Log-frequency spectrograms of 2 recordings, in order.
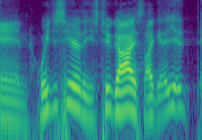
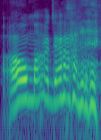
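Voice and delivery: higher, slow, drawn-out disbelief; stunned oh my god; 10 semitones higher, much slower than usual. Retold or imitated. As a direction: let it hang in slow disbelief. Retold shocked reaction.

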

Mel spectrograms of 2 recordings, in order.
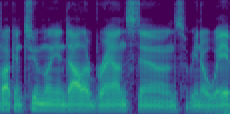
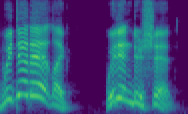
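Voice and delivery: much higher, louder gloating cheer; mock celebration; 9 dB louder than usual. Mocking rich liberals cheering the election, shrill mock whoop. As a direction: parody a smug victory whoop.

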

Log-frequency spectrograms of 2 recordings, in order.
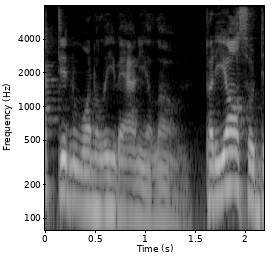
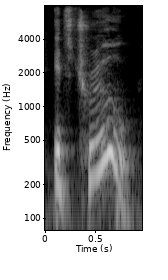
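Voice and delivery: put-on high, louder girl's voice; Annie insisting; 11 semitones higher, 7 dB louder than usual. A narrator's reading. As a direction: press the point, high. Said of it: "said Annie".

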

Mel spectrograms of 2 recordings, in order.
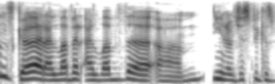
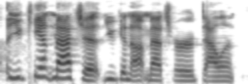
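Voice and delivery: normal talking voice

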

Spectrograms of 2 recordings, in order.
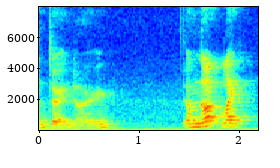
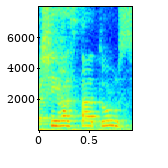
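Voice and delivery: mum's pitched-up shocked gasp of a line; hint of a scandalised mother; mock shocked mum; 8 semitones higher, 3 dB quieter than usual. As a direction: play mum horrified at the tattoos. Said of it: "Mum would be like".

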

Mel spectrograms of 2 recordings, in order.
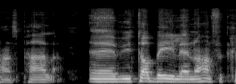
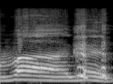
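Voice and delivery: higher and louder through laughter; laughing mannen; 6 semitones higher, 6 dB louder than usual. Retold or imitated. Answering the cop while laughing, higher and louder. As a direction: laugh it out at him.

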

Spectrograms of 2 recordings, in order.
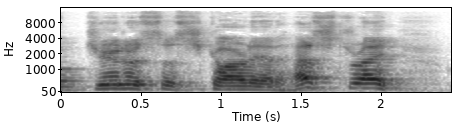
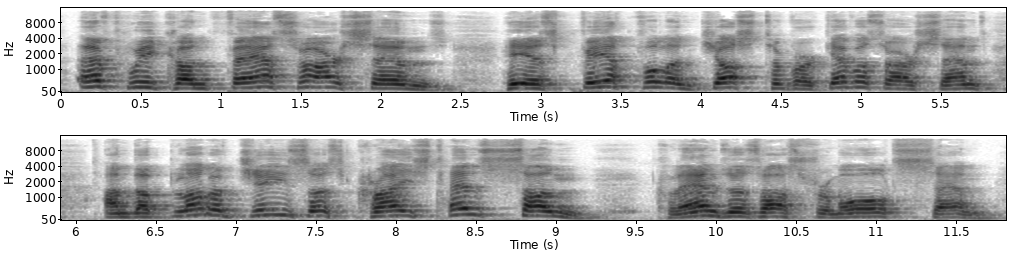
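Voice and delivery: scripture reading; 3 semitones higher than usual. Acted. Reading First John aloud.

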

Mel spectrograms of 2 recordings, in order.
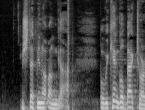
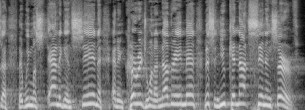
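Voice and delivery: loud, driving preacher cadence; fiery preaching; 6 semitones higher, 6 dB louder than usual. Acted. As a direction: preach it out to the whole church. Preaching at full force.

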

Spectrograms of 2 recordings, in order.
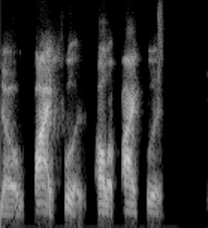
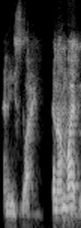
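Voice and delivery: usual speaking voice

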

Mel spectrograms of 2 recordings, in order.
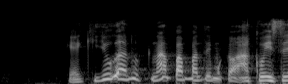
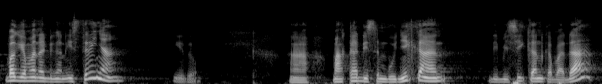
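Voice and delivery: ordinary talk, nothing marked

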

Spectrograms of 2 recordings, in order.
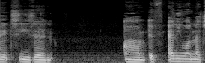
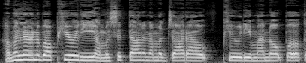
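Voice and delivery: high, raised-voice pledge; eager resolve; 6 semitones higher, 5 dB louder than usual. Retold or imitated. Woman answering God's call to learn purity, emphatic resolve. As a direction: launch into an emphatic promise.

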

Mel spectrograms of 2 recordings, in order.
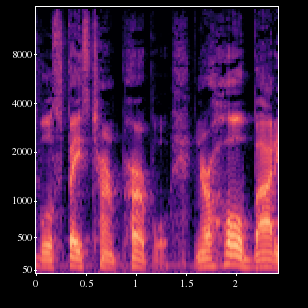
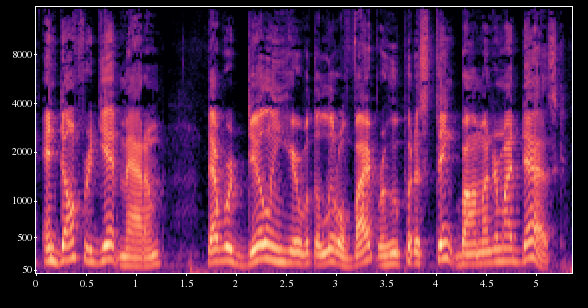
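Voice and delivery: louder, higher warning; threatening headmistress; 7 semitones higher, 4 dB louder than usual. Acted. Headmistress warning the teacher, loud. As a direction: hammer the warning home.

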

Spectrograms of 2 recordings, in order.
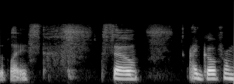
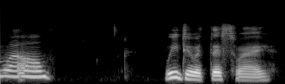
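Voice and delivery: negative-sounding. Shown as a demonstration. Telling a new client how it is done, negative. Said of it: "with a negative sound in your voice".

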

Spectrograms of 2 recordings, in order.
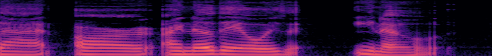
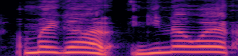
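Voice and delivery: excited realization; 9 semitones higher, 6 dB louder than usual. Retold or imitated. Acted realization in a quote.

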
